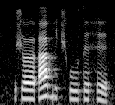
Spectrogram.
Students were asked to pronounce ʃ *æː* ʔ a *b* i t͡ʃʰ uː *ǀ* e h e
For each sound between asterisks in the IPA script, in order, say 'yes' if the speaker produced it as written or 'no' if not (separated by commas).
no, yes, no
